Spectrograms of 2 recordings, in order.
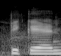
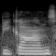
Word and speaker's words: pecan: तो कुछ वीडियोस में इसे पिकैन कहा जा रहा है, किसी में इसे पिकान्स कहा जा रहा है, किसी में इसे पेकेन कहा जा रहा है।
